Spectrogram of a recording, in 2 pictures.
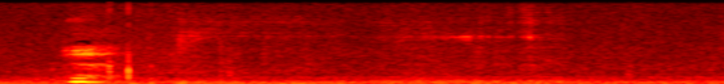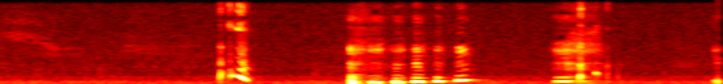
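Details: An infant's first hiccups: a few short, sharp hiccups, some followed by a quick burst of small vocal sounds.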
